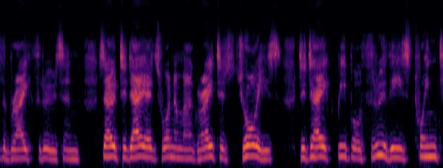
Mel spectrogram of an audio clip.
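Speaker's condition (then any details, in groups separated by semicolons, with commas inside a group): Cerebral palsy; speech sounds atypical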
